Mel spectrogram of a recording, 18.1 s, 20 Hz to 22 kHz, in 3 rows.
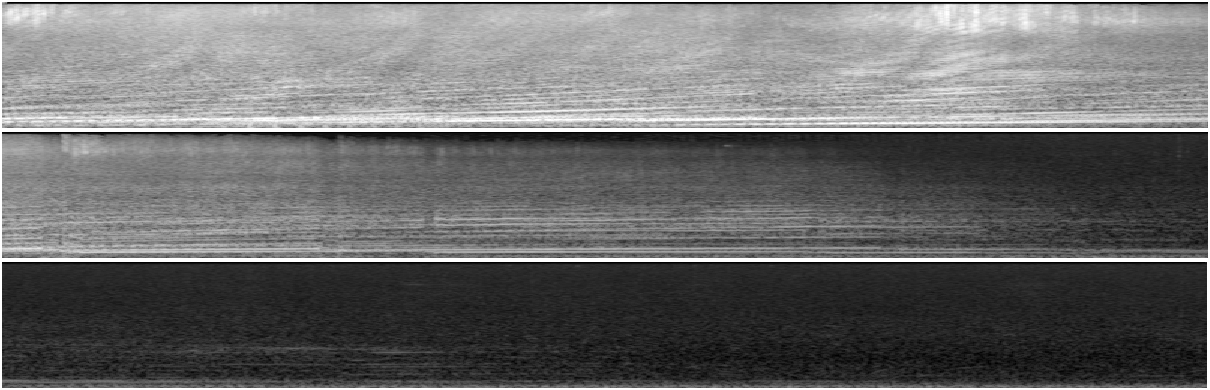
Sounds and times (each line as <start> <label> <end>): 0.0 Motorcycle Road Racing 11.9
